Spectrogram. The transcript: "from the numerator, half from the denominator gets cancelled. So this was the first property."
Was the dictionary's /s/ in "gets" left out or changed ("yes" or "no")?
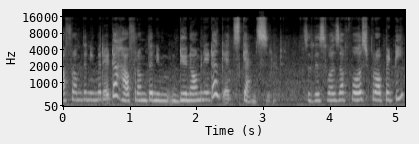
no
